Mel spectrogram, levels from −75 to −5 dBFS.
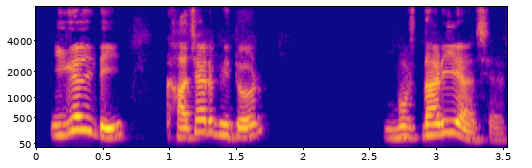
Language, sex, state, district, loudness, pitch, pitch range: Bengali, male, West Bengal, Jhargram, -18 LUFS, 175 Hz, 150-230 Hz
